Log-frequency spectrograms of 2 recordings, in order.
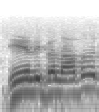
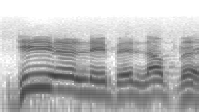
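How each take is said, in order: First: It is said in an ordinary voice. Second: It is said with more emotional feeling. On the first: "that doesn't sound right. Doesn't sound like a vicar" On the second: "I should give it a bit more feeling?"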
